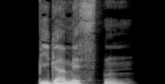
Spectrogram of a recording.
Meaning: plural of Bigamist
- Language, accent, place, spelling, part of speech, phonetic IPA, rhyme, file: German, Germany, Berlin, Bigamisten, noun, [biɡaˈmɪstn̩], -ɪstn̩, De-Bigamisten.ogg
